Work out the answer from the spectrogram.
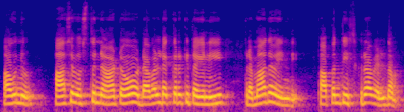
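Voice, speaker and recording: A woman's voice: a little high, steady tone, moderate pace, muffled recording, close to an everyday voice. A woman reading the lines of a worried young man who brings urgent news in a trembling voice.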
